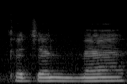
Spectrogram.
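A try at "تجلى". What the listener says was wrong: Tajalla. Give it the mad. Tajalla.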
